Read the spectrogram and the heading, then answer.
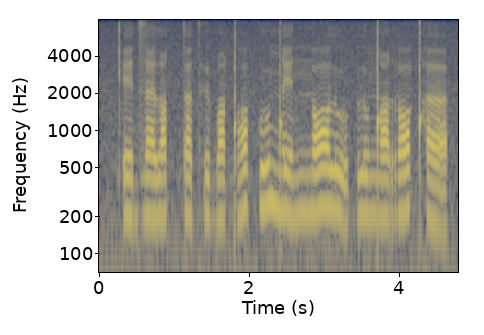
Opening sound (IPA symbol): kʼ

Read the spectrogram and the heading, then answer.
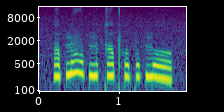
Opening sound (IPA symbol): ʌ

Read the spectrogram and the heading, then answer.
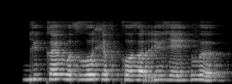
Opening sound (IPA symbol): ɡ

